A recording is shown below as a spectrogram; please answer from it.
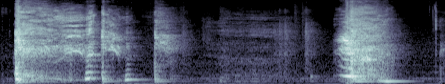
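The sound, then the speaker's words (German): A loud cough bursts out, followed by a few quieter breathy hacks, then a pause and another strong cough near the end. No speech, just the coughing fit. “Ja, ich dachte, du, du sprichst jetzt weiter, da bist du so runtergegangen, weil ich habe schon den Husten, Husten ankommen gemerkt.”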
